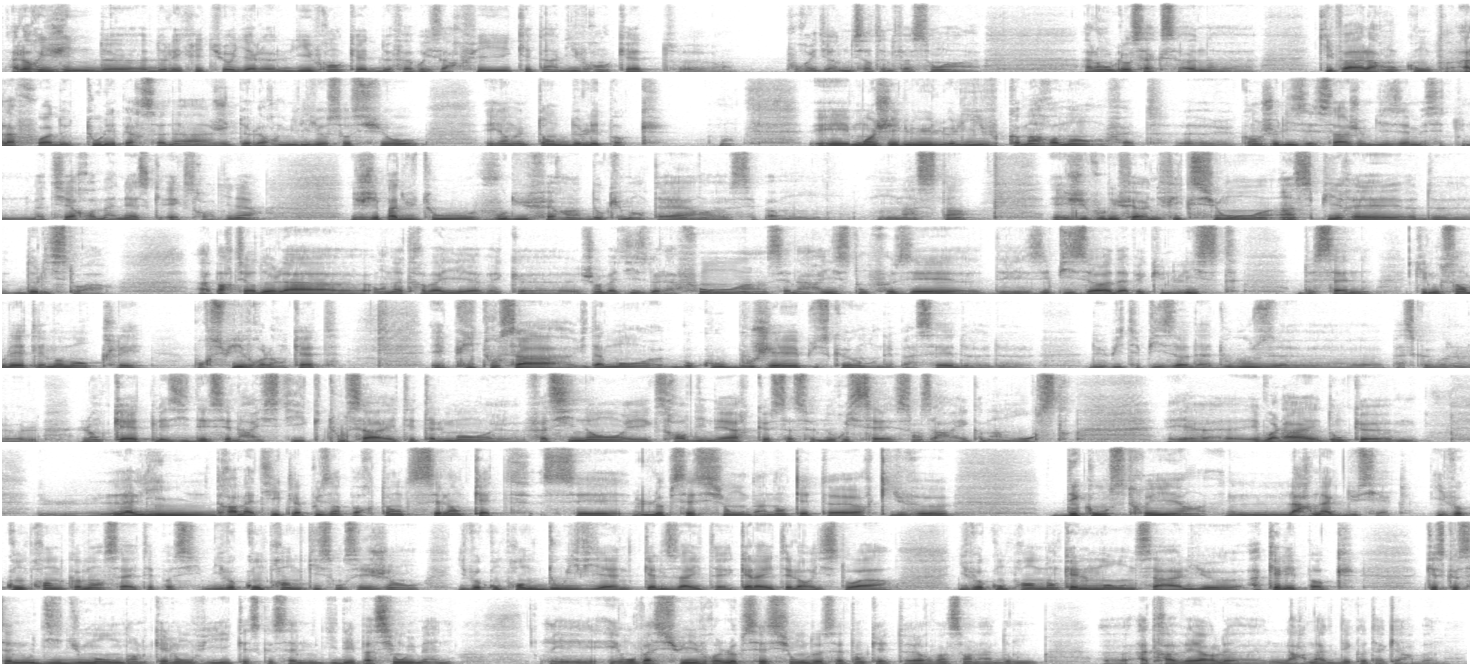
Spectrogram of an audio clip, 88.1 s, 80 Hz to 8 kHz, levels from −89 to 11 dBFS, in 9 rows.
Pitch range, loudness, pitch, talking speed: 90-105 Hz, -21 LUFS, 95 Hz, 185 wpm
